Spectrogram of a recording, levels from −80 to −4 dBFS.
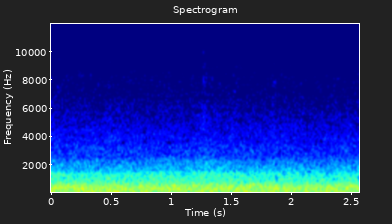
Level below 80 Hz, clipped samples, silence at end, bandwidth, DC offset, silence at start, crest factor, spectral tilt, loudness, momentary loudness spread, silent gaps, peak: -40 dBFS; under 0.1%; 0 s; 10.5 kHz; under 0.1%; 0 s; 12 dB; -7.5 dB/octave; -35 LUFS; 1 LU; none; -22 dBFS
